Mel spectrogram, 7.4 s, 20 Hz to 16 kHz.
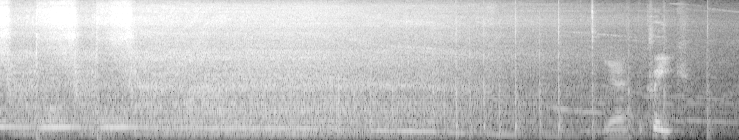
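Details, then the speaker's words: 1998 Hoover Alpina SC211 cylinder vacuum cleaner, possibly long stored unused: steady motor whine slowly sinking in pitch with light creaks and clicks; every Alpina creaks, sounds okay, normal running. "bothered about the creek I've never had an Alpena that didn't Creek I think that sounds okay"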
